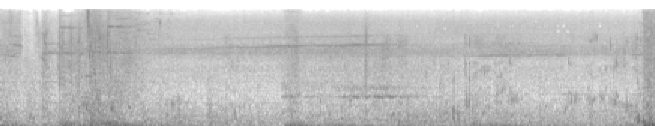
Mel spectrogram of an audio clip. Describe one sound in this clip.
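Video game spell and hit effects whoosh and clang.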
